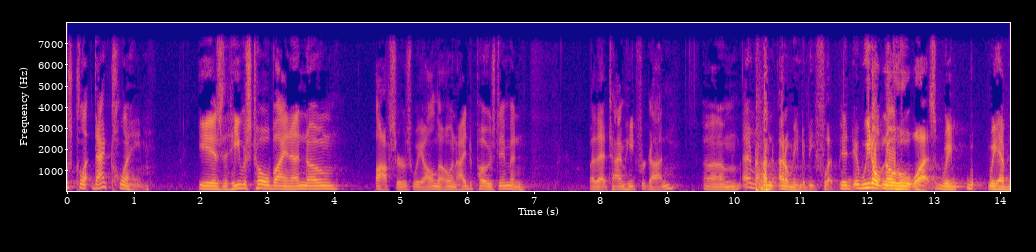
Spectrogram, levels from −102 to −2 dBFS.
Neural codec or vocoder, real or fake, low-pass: vocoder, 44.1 kHz, 128 mel bands every 256 samples, BigVGAN v2; fake; 7.2 kHz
